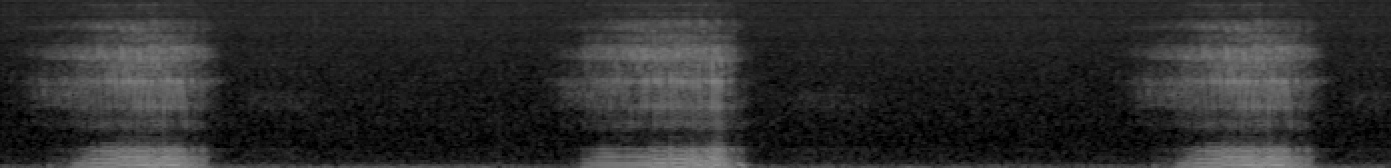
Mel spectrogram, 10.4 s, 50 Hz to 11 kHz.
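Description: Three loud, low, rattling snores come on the breath in, about 14 a minute, with quiet breathing between them. The finding is snoring.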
